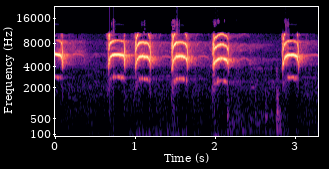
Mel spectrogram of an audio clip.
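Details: Female bar-winged prinia calling to a male, used to stir males into song: five loud, high, arched chirps in quick succession, some doubled, with clean quiet gaps between them.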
